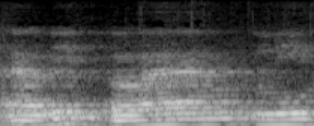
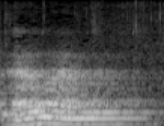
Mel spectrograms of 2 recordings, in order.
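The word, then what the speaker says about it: الم: lam dan mim mim Kenapa bacanya Alif Lam Mim bukan awal karena ini ya apalagi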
